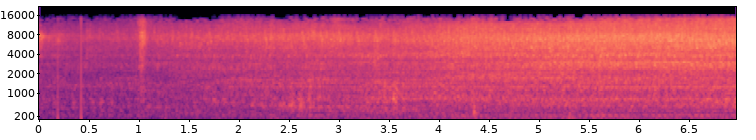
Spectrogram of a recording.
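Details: 2006 Honda Odyssey V6 at idle: steady tick-knock about three to four beats per second over hissy background; persists after replacing water pump, timing belt, tensioner, pulleys and power steering pump; source not identified.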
